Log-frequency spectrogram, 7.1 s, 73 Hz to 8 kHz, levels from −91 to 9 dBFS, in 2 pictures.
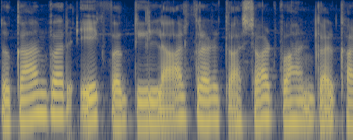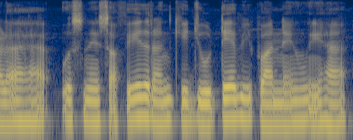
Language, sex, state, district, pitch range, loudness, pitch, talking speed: Hindi, male, Jharkhand, Garhwa, 130-145 Hz, -16 LUFS, 140 Hz, 180 wpm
